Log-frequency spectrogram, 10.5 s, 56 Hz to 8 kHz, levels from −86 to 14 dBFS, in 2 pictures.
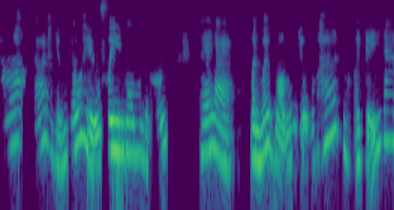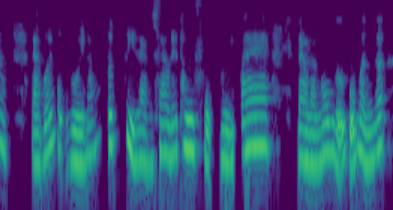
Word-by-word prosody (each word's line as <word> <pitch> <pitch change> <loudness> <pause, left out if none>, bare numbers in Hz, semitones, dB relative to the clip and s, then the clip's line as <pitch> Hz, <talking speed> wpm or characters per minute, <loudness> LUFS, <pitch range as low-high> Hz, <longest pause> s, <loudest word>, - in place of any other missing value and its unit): Đó, 290 +2 -5 0.2
đó - - -13
là 295 - -7
những 170 +1 -3
dấu 250 +6 +1
hiệu 165 - +5
phi 230 0 +8
ngôn 215 -2 0
ngữ. 195 +7 -6 0.5
Thế 220 +1 -1
là 185 -8 0 0.3
mình 190 -2 +4
mới 255 +6 +3
vận 175 -1 +1
dụng - - -3
hết 285 - -2
mọi 185 -4 -5
kỹ 250 - +1
năng 290 -4 -3 0.3
là 175 -1 -1
với 210 +9 0
một 240 -3 -5
người 175 -2 +3
nóng 210 +7 -6
tính 260 0 +2
thì 255 - +5
làm 180 -2 -4
sao 220 +4 -3
để 205 +2 -1
thu 240 -2 +6
phục 175 -5 -2
người 180 -2 +1
ta, 255 +3 +3 0.4
nào 190 -2 +1
là 170 - +1
ngôn 215 +6 +1
ngữ - - +3
của 165 - +6
mình 185 -5 +1
á 245 +5 0
215 Hz, 230 wpm, -25 LUFS, 180-245 Hz, 0.5 s, phi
